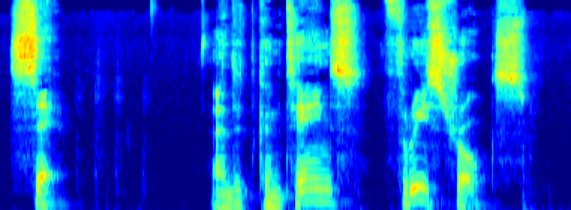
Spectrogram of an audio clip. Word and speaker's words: せ: write ski to like the fourth character is pronounced SE and it contains three Strokes so you begin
